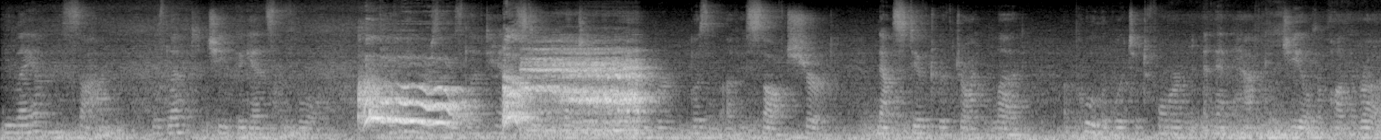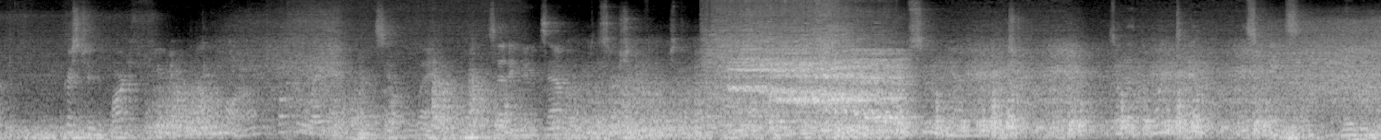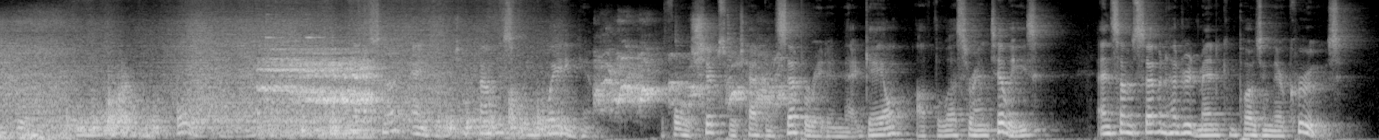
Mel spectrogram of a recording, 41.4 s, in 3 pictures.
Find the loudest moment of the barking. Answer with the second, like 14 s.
4 s.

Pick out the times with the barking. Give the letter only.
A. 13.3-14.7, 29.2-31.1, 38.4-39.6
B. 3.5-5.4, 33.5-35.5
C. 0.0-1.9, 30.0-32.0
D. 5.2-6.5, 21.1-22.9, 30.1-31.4
B.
